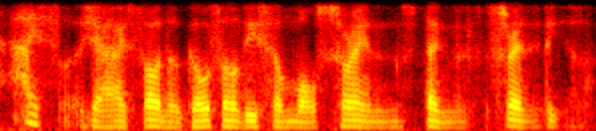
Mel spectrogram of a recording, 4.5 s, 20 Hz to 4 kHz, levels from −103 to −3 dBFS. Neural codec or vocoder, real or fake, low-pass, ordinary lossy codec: codec, 16 kHz in and 24 kHz out, 0.6 kbps, FocalCodec, streaming, 4096 codes; fake; 3.6 kHz; Opus, 24 kbps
